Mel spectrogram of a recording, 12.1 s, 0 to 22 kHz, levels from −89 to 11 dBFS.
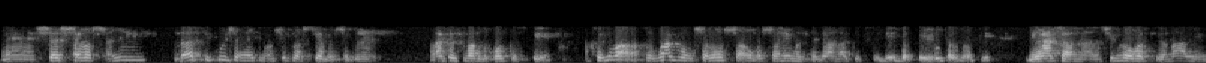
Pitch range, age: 140-200 Hz, 50-69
